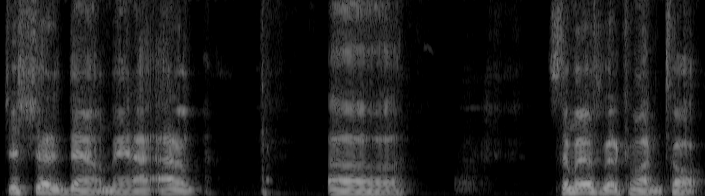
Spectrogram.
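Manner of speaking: usual speaking voice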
